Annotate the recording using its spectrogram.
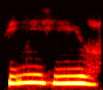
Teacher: فی ہی ہا کو لمبا نہیں کرنا، فا کے بعد تو یا ہے، ہا کے بعد یا نہیں ہے.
